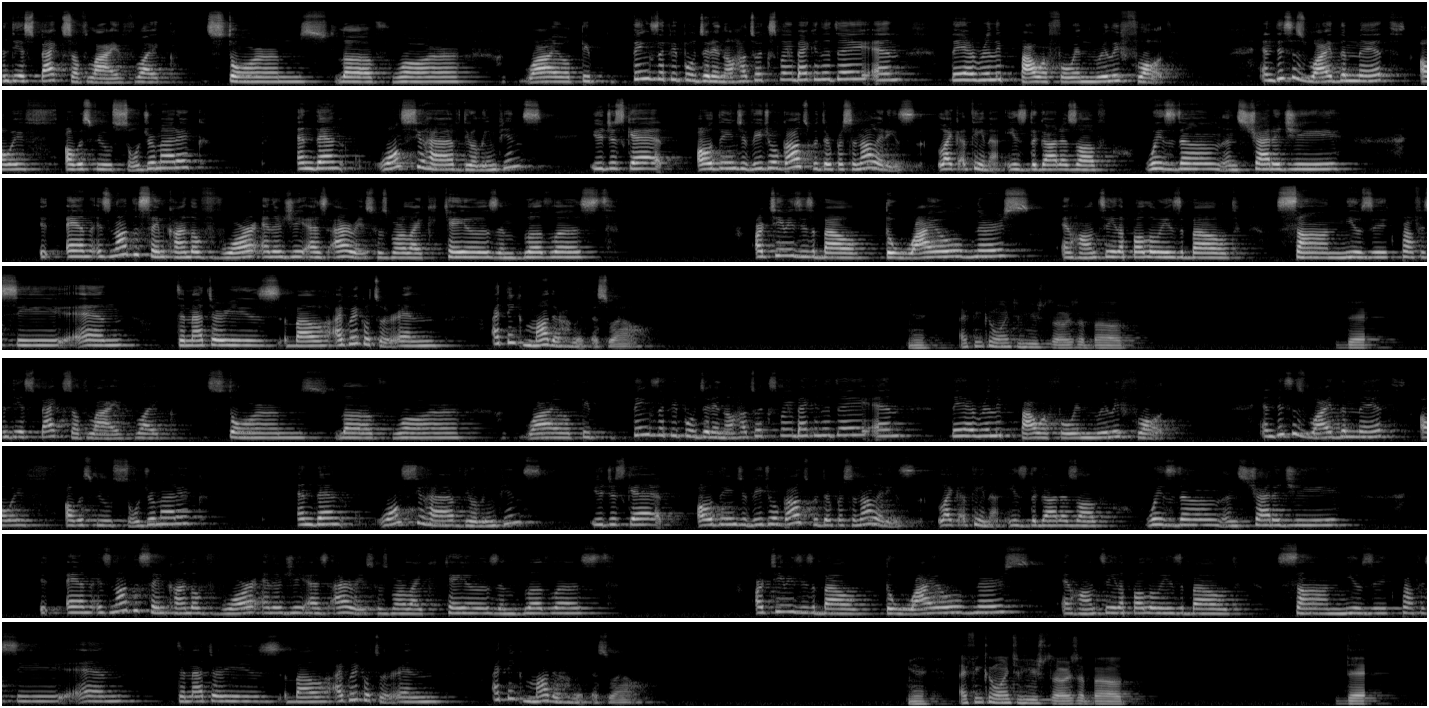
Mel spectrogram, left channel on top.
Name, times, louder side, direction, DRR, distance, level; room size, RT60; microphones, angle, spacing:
voice 1, 0.0-1.7 2.1-4.7 5.2-6.0 6.3-9.1 9.5-11.7 12.6-16.3 17.2-17.7 18.0-19.6 20.1-20.9 21.2-25.4 25.7-27.7 28.2-28.3 28.9-34.5 36.0-38.8 39.1-40.9 41.3-44.1 44.5-47.2 47.6-49.1, left 5 dB, 85° left, 0.8 m, -26 dB
voice 2, 52.3-54.0 56.1-56.4, right 3 dB, 50° right, 0.8 m, -31 dB
21.5 x 20.0 x 6.0 m
head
